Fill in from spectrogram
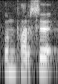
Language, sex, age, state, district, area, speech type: Bodo, male, 18-30, Assam, Kokrajhar, rural, read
